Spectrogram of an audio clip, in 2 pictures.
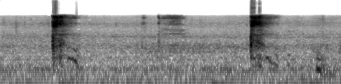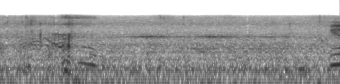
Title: sneezing and smiling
